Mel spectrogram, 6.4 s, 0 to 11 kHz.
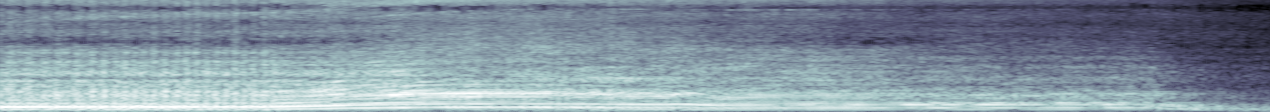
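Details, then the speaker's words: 6.2 LS swapped in for a 406 SBC, carbureted, driven on a cool morning of about 45°F. The engine note climbs smoothly under load and fades away, firing cleanly with no misses or rattles. "Sounds good. I know. It's nice set. Sounds clean though."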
